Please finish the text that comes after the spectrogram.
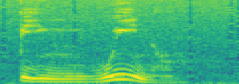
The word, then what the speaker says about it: pingüino: tiene diéresis, sabemos que la diéresis lo que hace es darle voz precisamente a la vocal que la está utilizando, en este caso la U, y diríamos, como en el ejemplo, pingüino. Entonces estamos pronunciando ambas vocales. Agüita, estamos pronunciando ambas vocales.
